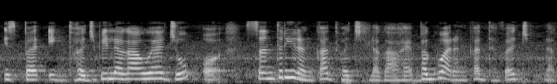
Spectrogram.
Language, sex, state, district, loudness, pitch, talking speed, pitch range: Hindi, female, Chandigarh, Chandigarh, -16 LUFS, 245 Hz, 215 wpm, 220-265 Hz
